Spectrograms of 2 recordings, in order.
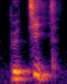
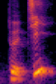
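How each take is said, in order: First: Petite closed with a clear T; French "petite" as puh-teet; sounded final T. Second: Petit ending on an open ee; French "petit" as puh-tee; silent final T. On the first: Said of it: "I'm gonna pronounce my last T". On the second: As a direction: leave the T off "petit". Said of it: "you have the difference between". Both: Shown as a demonstration.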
